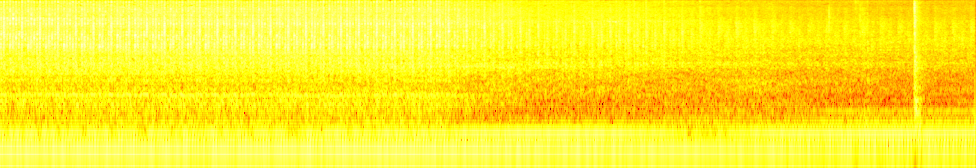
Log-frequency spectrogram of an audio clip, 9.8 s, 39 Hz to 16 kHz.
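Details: 2009 BMW 335i N54 petrol engine idling: very loud, sharp, rapid ticking that grows with revs and persists when warm; began after JB4 firmware update, not typical direct-injector noise.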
